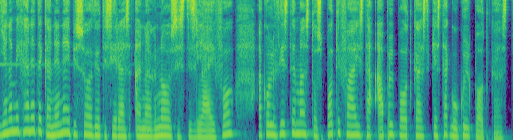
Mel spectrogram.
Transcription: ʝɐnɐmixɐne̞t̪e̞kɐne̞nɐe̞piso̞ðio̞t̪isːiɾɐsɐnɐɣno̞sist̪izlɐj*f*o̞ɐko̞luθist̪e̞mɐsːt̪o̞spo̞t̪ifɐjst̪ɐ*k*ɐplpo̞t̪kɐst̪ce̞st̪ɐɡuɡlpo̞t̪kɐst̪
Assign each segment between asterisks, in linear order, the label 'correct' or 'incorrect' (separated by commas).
correct, incorrect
